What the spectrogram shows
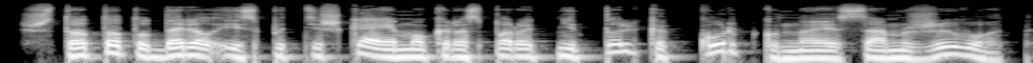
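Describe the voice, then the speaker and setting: A man's voice: mid-range voice, warm tone, no room sound. A man reads a first-person audiobook in a mid-range voice, with a wry, sardonic edge in his asides. The recording is dry and close with no room sound. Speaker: audiobook narrator.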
